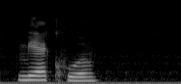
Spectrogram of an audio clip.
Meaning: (proper noun) Mercury; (noun) mercury
- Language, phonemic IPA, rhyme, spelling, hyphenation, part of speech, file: German, /mɛʁˈkuːɐ̯/, -uːɐ̯, Merkur, Mer‧kur, proper noun / noun, De-Merkur.ogg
